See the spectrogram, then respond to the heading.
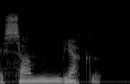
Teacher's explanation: And H sometimes goes to B, as in san plus hyaku equals sambyaku. Note also that the n at the end of san changes to a little bit of an M sound to kind of blend in with the B. Sanbyaku is a little harder to say, so we say sambyaku.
